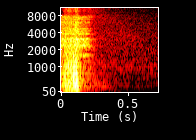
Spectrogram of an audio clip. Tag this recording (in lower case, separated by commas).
fire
